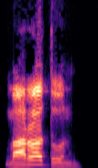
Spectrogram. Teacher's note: রর উপরে জাবার এসেছে তাই রকে পুর করে পড়তে হয়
